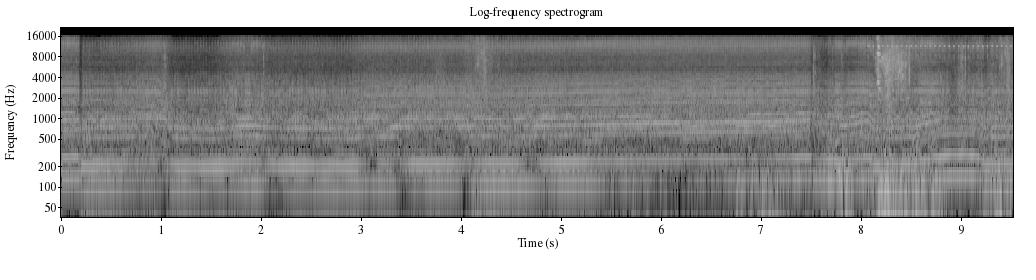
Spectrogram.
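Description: Car engine in the Forza Horizon 5 racing game, a continuous droning hum with shifting revs and a brief surge and tire scrub near the end, steady and prominent without talk.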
